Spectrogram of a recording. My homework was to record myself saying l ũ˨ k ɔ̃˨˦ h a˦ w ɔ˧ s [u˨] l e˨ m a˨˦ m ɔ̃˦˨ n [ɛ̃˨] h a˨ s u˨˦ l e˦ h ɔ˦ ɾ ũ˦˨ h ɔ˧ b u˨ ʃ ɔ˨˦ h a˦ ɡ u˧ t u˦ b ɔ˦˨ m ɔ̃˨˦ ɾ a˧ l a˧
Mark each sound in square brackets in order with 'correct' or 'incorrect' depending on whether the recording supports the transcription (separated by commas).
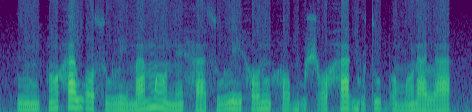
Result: correct, correct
